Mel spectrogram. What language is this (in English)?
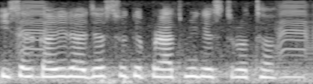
Bhojpuri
